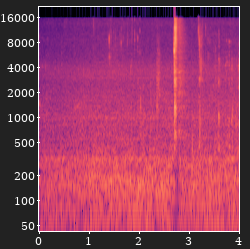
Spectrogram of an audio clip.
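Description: A mouthful of ramen noodles being chewed close to the microphone, with one sharp click a little under three seconds in.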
